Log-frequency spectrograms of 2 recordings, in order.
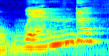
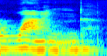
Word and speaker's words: wind: and wind which again these two words are spelled exactly the same but you can say them differently either wind or wind all right we're also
